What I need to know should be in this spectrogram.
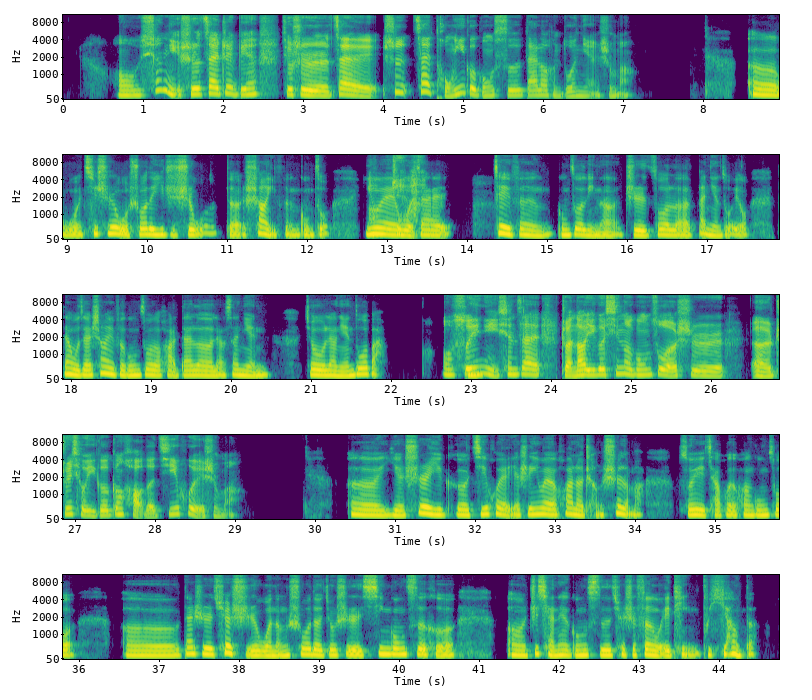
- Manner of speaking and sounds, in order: laughing while speaking: "啊"; chuckle; other noise; laughing while speaking: "不一样的"
- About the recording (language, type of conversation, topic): Chinese, podcast, 你会给刚踏入职场的人什么建议？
